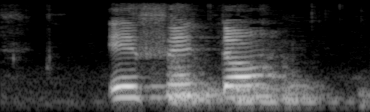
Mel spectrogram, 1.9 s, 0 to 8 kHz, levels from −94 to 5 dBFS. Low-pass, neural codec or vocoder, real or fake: 7.2 kHz; none; real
